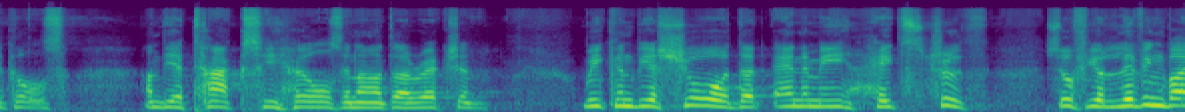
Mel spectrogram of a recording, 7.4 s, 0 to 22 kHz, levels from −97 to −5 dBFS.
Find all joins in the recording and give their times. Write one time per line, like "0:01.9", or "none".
none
